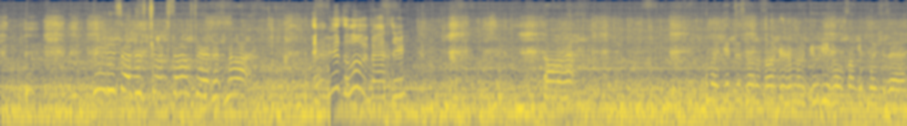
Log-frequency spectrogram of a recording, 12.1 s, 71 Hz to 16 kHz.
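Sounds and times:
go-kart engine droning: 0.0 - 12.0.

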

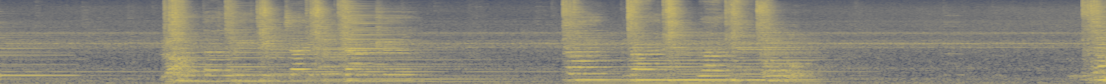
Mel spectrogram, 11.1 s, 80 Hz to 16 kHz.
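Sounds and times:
acoustic guitar strummed chord: 0.0 - 9.6, 10.7 - 11.0.

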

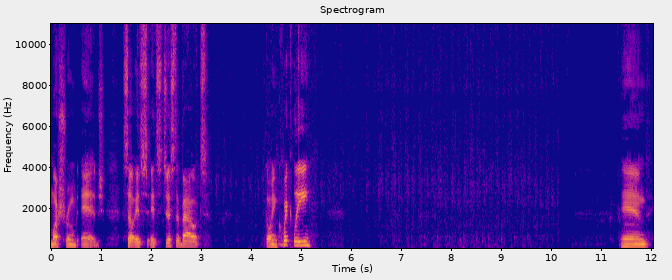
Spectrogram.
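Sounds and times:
wood rubbing on leather edge: 2.9 - 10.4.

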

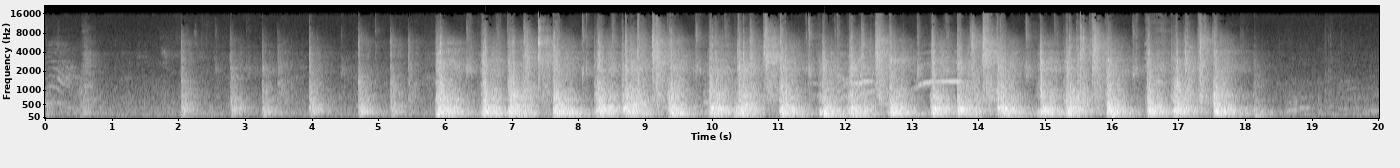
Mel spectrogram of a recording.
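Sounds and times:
stomps and claps in unison: 2.0 - 18.4.

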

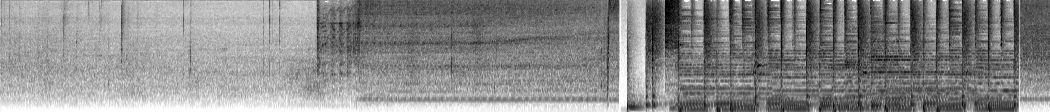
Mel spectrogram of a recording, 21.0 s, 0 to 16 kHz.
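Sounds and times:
car engine starting and idling: 6.1 - 9.5.

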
